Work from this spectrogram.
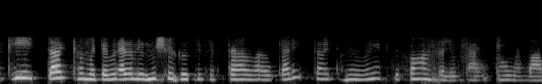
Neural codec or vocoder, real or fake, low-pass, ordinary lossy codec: codec, 16 kHz in and 24 kHz out, 0.6 kbps, FireRedTTS-2 codec; fake; 3.6 kHz; none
